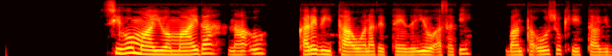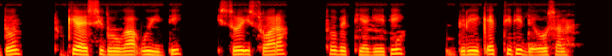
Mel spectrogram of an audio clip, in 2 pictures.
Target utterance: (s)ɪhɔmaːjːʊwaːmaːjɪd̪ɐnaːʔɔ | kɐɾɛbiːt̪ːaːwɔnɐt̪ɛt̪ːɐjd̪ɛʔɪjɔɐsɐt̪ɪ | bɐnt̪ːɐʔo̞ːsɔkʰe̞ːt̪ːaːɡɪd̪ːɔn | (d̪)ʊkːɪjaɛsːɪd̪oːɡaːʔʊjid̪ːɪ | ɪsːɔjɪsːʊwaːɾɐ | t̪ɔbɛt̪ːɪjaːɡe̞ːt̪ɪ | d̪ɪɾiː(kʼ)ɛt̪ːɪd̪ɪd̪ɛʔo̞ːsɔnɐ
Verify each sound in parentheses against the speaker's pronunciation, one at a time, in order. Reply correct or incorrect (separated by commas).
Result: correct, incorrect, correct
